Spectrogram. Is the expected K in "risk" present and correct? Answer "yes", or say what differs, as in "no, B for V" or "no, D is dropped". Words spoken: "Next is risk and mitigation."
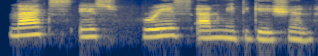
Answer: no, K is dropped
